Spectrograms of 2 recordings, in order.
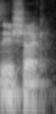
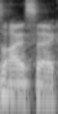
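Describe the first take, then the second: First: The name is said with a 'sh' sound. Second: The name is said with an 's' sound. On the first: It follows the Swedish way of saying the name. The speaker calls it wrong. "not to pronounce this Ishak, given the history in Sweden" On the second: It follows the English biblical way of saying the name. The speaker calls it right. "so this is Isaac, right? Just like in the binding"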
